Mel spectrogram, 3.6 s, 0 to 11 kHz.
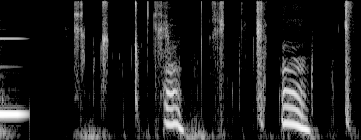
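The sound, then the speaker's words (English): A short electronic beep marking the start of a 20-second timer, then a voice imitating a baby drinking milk from a bottle: wet sucking and smacking noises broken by squeaky, whiny gulps and groans, fairly loud. “Baby drinking milk from a bottle.”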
